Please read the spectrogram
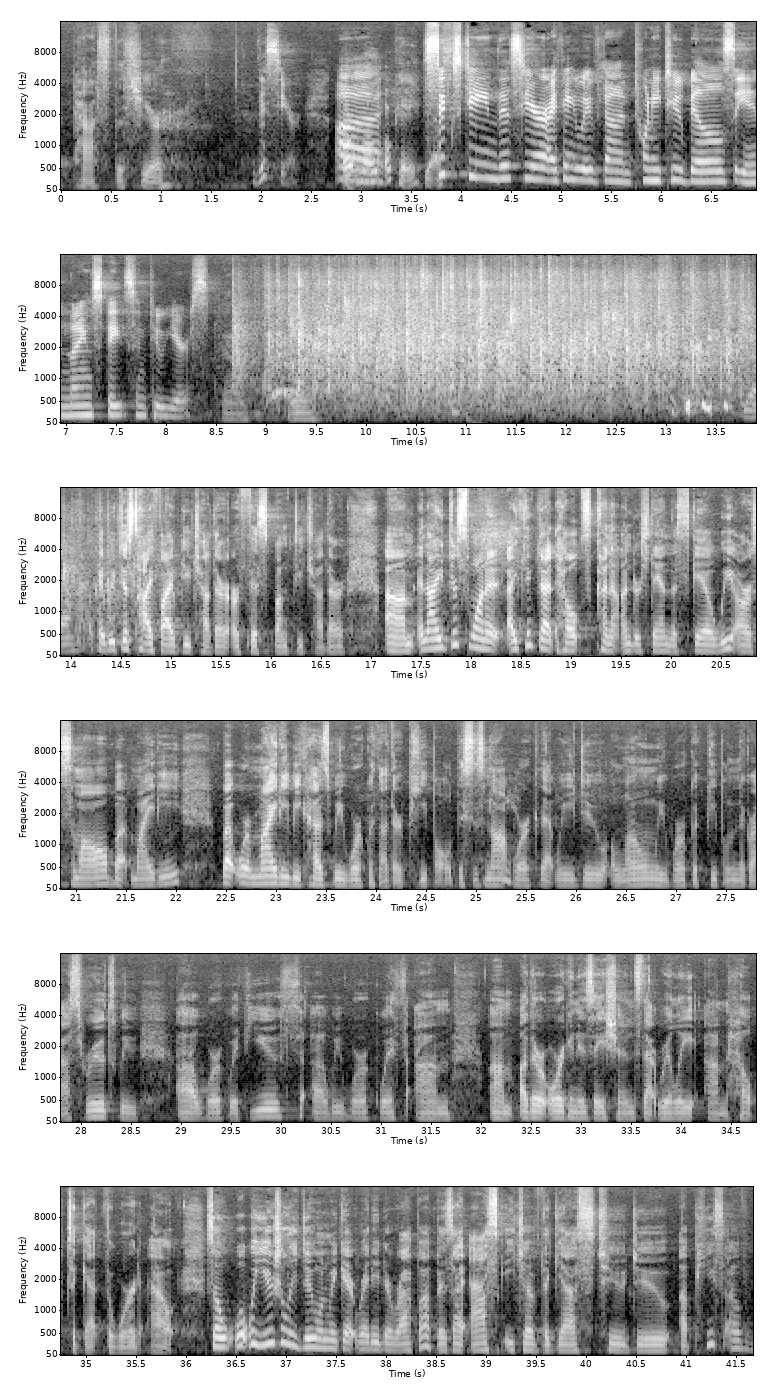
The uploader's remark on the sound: This was recorded live during the Stopping the Stigma Summit to address mental health for children, youth and families.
